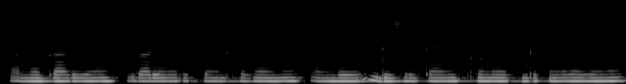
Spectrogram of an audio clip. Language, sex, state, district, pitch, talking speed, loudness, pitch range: Hindi, male, Bihar, Jahanabad, 155 Hz, 170 wpm, -33 LUFS, 150-155 Hz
